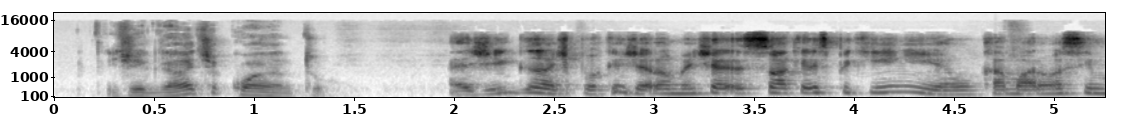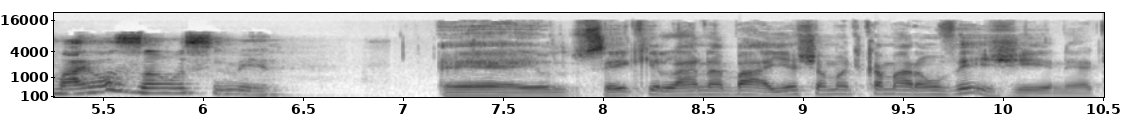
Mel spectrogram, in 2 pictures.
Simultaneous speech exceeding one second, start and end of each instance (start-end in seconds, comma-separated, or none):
none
